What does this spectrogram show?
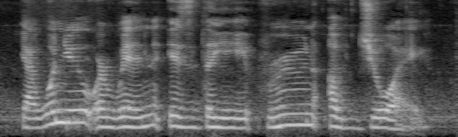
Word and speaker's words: Wyn: So today's rune is the rune Wyn, W-Y-N, Wyn, in the Anglo-Saxon Futhark, and it is called Wunjo.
